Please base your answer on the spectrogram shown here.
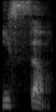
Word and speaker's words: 있어: 4번은 겹받침 스, 쌍시옷과 어가 만나서 새로운 음절, 써를 만듭니다. 그래서 있어, 있어 이렇게 읽습니다.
